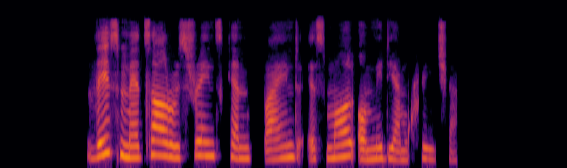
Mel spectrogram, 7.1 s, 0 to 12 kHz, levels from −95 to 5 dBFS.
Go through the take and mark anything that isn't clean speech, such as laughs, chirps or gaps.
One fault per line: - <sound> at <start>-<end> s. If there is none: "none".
none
